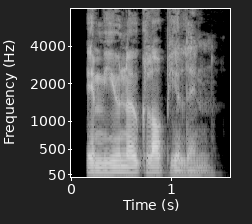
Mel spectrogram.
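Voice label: "immunoglobulin", British English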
